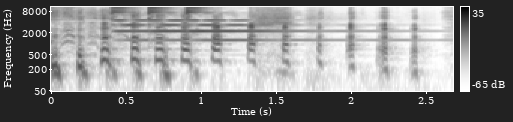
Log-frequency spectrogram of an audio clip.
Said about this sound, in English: It's not a horn. It's a bell. Bell.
